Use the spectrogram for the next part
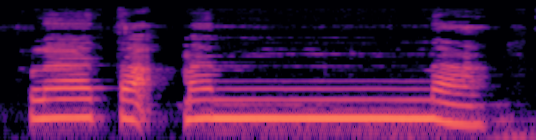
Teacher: Ismam ialah bibir mencucu di tengah suara bunyi dengung sebagai isyarat bunyi dhamma.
